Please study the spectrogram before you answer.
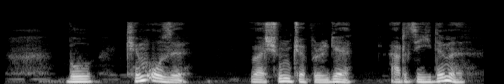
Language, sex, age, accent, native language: Uzbek, male, 25-34, Farg'ona, Uzbek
